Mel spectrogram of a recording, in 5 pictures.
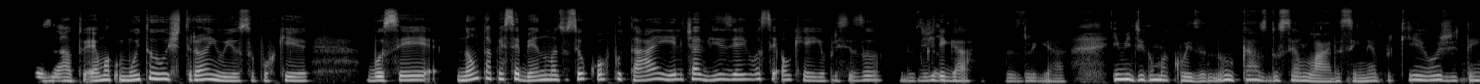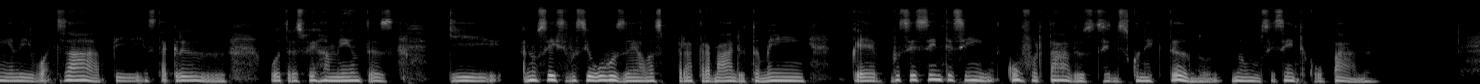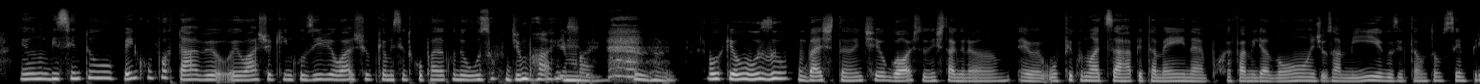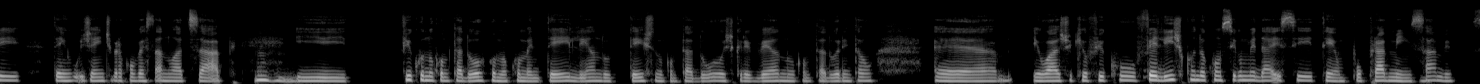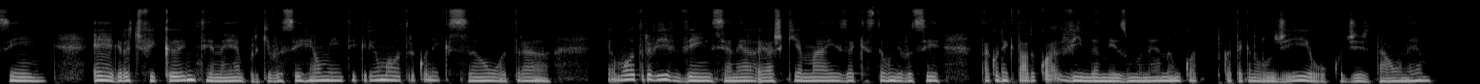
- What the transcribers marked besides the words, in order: tapping; laughing while speaking: "uso demais"
- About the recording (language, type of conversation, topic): Portuguese, podcast, Como você faz detox digital quando precisa descansar?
